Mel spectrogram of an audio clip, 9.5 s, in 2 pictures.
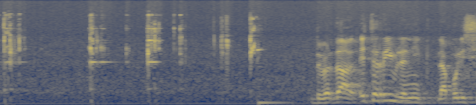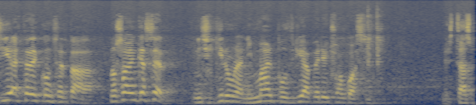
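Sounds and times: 
whisky glass clinking: 0:00.0 - 0:01.9, 0:02.5 - 0:03.0
quiet low hum: 0:00.0 - 0:09.5
speech: 0:03.2 - 0:09.5.

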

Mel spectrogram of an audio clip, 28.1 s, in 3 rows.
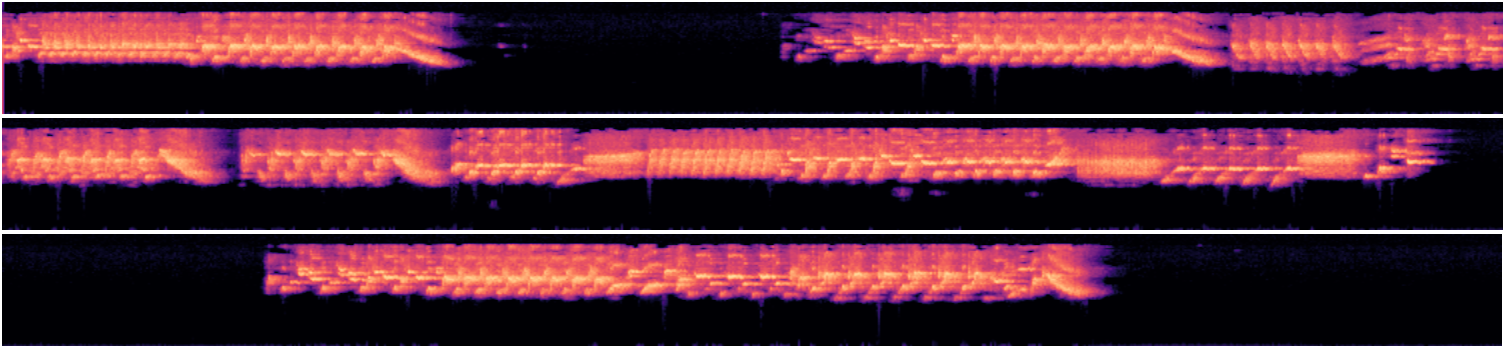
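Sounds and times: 
European goldfinch twittering song: 0:00.0 - 0:02.8, 0:04.9 - 0:18.4, 0:20.4 - 0:25.6.

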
